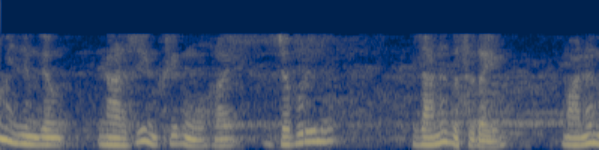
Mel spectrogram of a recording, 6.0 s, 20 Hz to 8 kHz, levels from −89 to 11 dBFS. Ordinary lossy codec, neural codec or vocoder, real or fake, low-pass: AAC, 16 kbps; none; real; 7.2 kHz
